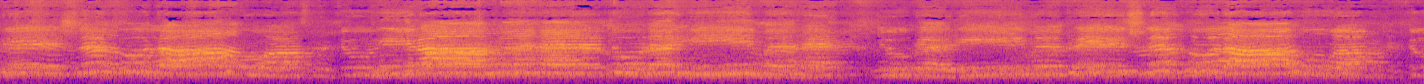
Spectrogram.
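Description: A group of children singing a song together, with short breaks between phrases about three and nine seconds in.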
